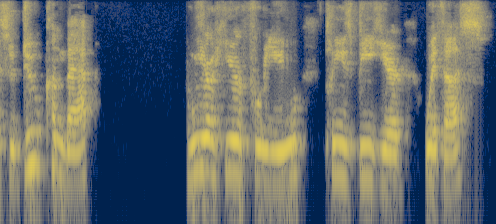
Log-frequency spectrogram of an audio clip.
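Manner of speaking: ordinary talk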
